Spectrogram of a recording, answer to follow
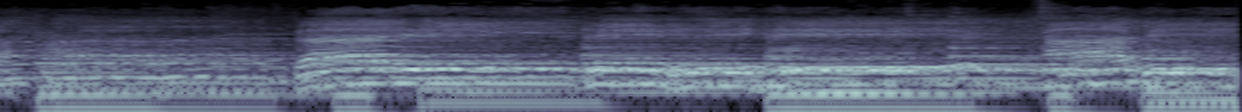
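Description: Arabic Christian worship song: a man sings the melody over a band accompaniment with sustained held chords, each new sung line starting about a second and a half in and again near the end.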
